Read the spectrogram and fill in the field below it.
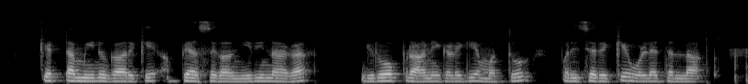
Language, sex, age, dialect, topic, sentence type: Kannada, male, 31-35, Central, agriculture, statement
